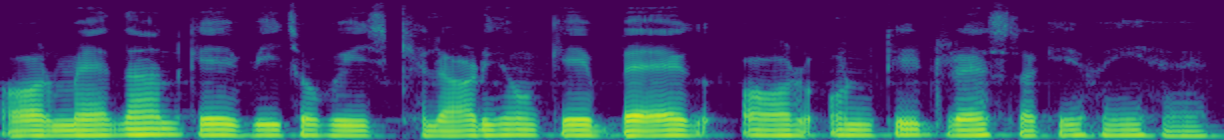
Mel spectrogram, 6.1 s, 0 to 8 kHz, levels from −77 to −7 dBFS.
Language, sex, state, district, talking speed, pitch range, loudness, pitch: Hindi, male, Chhattisgarh, Korba, 135 wpm, 105-115 Hz, -18 LUFS, 110 Hz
